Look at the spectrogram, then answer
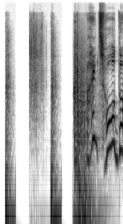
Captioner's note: none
